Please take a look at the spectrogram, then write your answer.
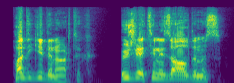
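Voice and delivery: high, curt send-off; offended, impatient dismissal; angry dismissal. A narrator's reading. Abogin angrily dismisses the doctor.

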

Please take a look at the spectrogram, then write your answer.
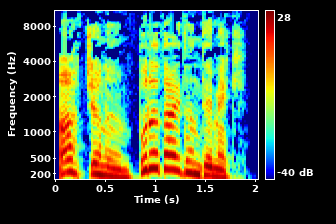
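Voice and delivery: high chirpy bird voice, far above the narrator's own. A narrator's reading. Kazana gagasıyla tutunan kuş cıvıl cıvıl, ince ve yüksek sesle. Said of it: "Bir kuş gagasıyla tuttu".

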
